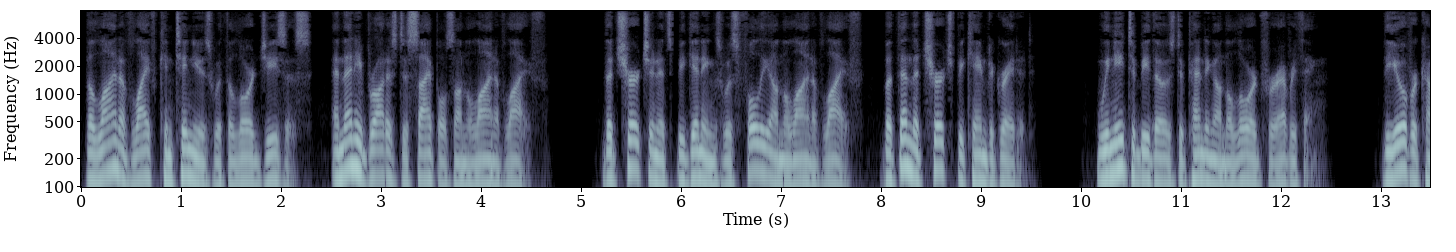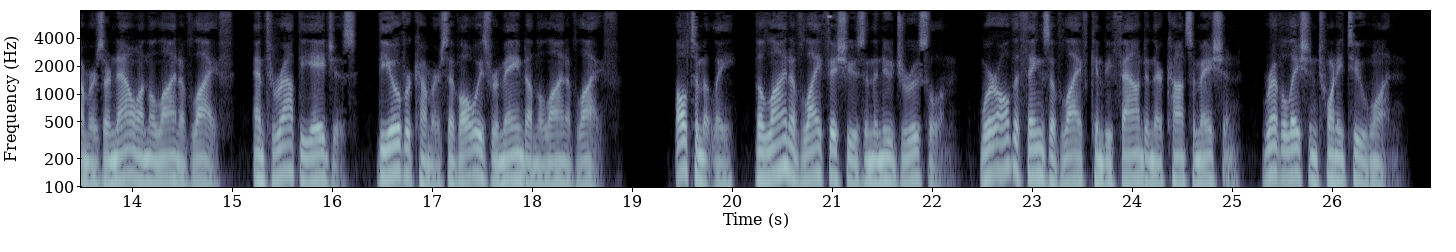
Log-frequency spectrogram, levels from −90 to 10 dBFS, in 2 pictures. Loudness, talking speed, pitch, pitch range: -24 LUFS, 215 wpm, 100 Hz, 90-115 Hz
